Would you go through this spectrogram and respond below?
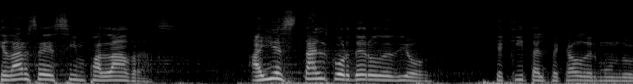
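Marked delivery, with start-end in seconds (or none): none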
